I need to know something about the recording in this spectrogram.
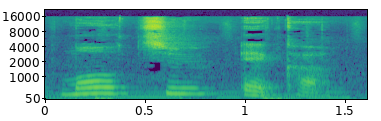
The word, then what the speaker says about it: Motueka: Motueka. Move away from Motchewayka and say Motueka.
